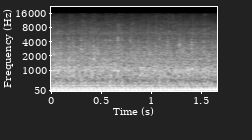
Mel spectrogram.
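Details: Classic Mercedes-Benz 230SL Pagoda W113 six-cylinder started from cold, in park with the handbrake on, heard at the exhaust. Smooth, even idle with a steady low pulse and no misses or tapping; slight water from the exhaust, little smoke. Normal warm-up idle.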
